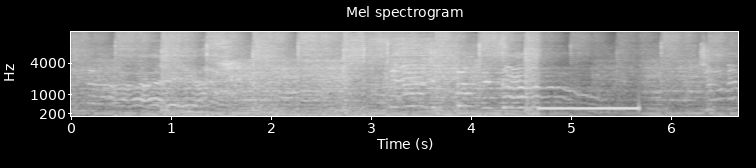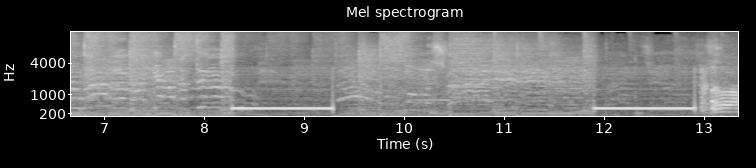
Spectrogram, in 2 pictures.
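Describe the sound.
Telephone ringback tone while placing a call: three steady tones of about a second each at even intervals, sounding over a continuous busy background.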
